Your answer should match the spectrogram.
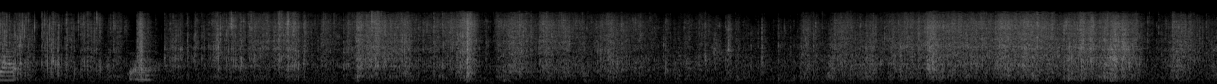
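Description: Plastic packaging bag crinkling and rustling in the hands, with many irregular crackles, as clothing is handled in and out of it.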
